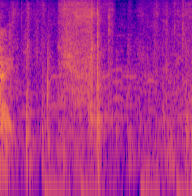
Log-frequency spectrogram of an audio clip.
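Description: Flaps of a cardboard shipping box being pulled open by hand: a short rustling scrape of cardboard about a second in, with a couple of light knocks.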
